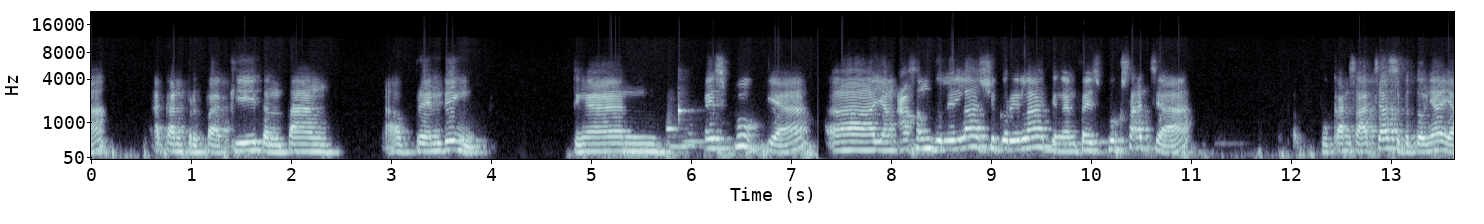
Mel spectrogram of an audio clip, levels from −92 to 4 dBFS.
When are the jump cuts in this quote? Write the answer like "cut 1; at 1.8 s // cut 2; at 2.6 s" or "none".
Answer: cut 1; at 7.3 s

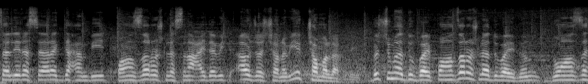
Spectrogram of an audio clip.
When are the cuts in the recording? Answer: cut 1; at 1.1 s // cut 2; at 3.6 s

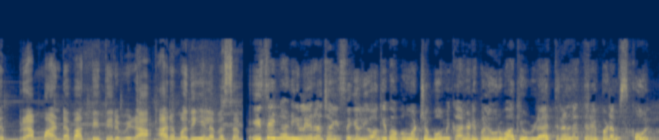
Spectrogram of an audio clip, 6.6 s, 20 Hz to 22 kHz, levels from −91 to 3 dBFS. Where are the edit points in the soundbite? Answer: none

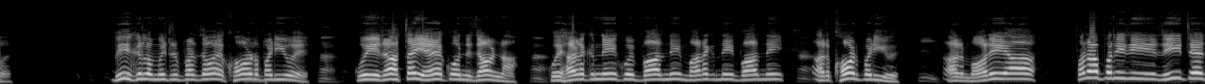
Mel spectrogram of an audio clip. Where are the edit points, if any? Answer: none

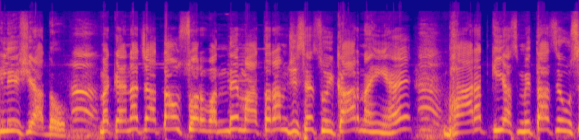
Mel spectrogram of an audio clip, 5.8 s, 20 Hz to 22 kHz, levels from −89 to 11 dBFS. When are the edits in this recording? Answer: none

